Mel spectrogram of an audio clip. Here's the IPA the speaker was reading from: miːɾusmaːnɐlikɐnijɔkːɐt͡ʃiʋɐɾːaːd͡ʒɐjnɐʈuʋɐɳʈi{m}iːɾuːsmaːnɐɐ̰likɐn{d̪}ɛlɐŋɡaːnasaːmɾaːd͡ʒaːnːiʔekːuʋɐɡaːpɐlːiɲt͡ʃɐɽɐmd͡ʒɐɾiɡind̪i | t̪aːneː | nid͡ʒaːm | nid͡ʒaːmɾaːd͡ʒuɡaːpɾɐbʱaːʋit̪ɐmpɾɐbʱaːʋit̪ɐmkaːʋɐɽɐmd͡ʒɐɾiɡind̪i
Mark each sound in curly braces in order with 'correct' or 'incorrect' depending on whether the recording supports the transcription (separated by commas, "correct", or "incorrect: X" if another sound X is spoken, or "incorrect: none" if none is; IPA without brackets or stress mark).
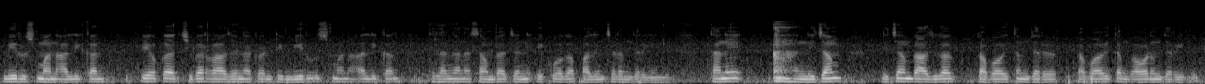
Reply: correct, incorrect: t̪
